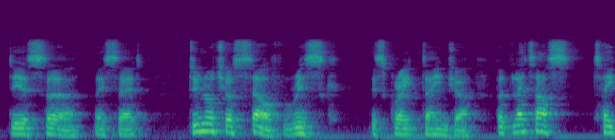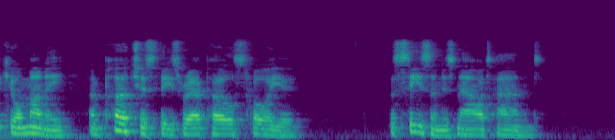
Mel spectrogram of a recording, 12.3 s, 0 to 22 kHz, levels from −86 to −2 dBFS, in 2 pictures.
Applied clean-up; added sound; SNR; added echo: none; none; none; reverberation time 0.4 s.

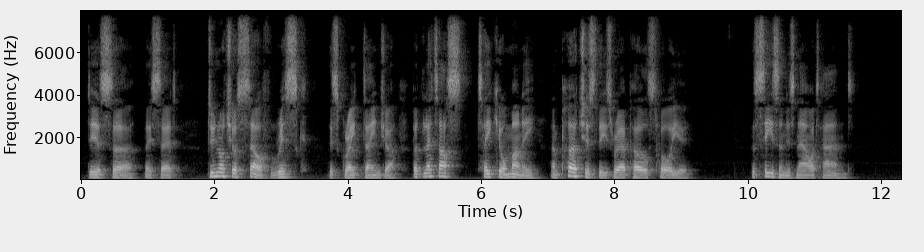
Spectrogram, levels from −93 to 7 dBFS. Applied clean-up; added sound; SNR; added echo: none; none; none; none.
